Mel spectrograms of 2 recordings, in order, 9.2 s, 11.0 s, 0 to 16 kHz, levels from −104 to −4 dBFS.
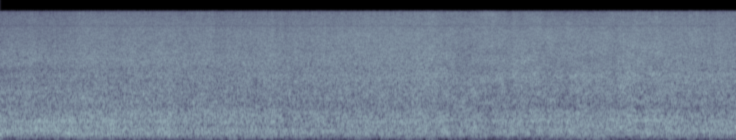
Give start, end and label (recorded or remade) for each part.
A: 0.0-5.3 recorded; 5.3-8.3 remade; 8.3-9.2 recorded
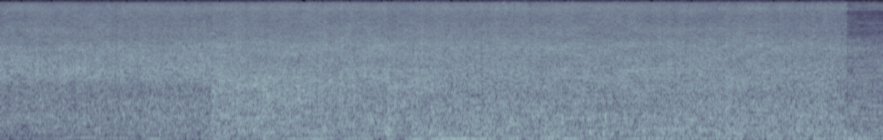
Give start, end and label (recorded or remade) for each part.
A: 0.0-1.9 remade; 1.9-2.7 recorded; 2.7-5.5 remade; 5.5-6.6 recorded; 6.6-9.8 remade; 9.8-10.5 recorded; 10.5-11.0 remade

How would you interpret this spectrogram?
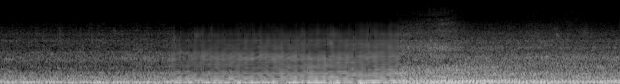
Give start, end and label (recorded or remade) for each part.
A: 0.0-1.7 recorded; 1.7-4.0 remade; 4.0-6.2 recorded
